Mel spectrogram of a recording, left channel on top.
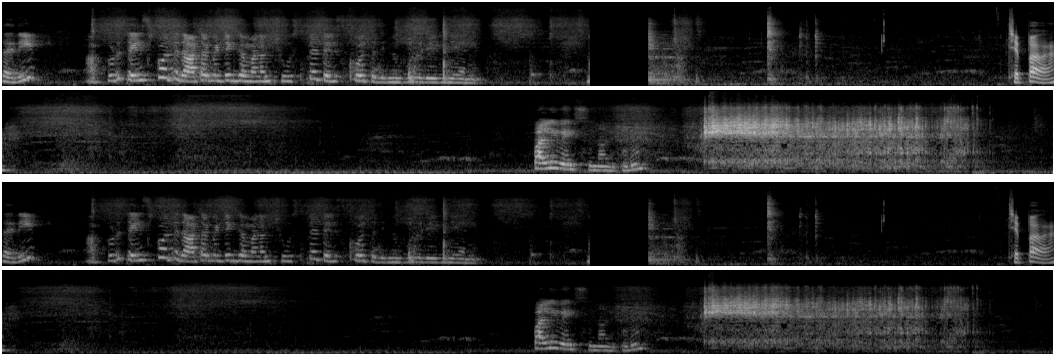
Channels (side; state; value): right; quieter; 7.3 dB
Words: అప్పుడు తెలిసిపోతుంది, ఆటోమేటిక్గా మనం చూస్తే తెలిసిపోతుంది నువ్వులు వేగినాయి అని. చెప్పవా? పల్లి వేస్తున్నాను ఇప్పుడు.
